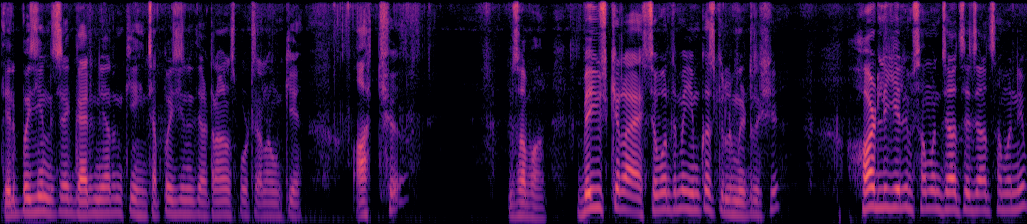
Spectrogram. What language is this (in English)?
Kashmiri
